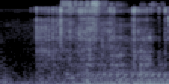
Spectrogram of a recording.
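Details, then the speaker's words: Low, rough, very loud rumbling from Grace, a sleeping, contented pug snoring in the background: snoring. "You'll hear Grace snoring ever so loud. So that's my pug snoring in the background. Very loud."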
